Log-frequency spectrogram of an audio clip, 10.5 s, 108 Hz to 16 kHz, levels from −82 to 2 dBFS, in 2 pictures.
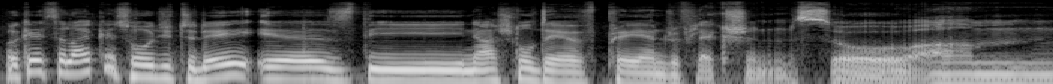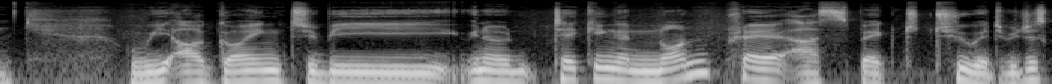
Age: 20-39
